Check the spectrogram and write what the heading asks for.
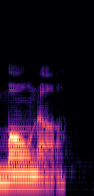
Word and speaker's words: Monon: So when the people pronounce it on the documentary, it sounds like they're saying Mona. – Okay. – But it's spelled M-O-N-O-N, like Monin.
